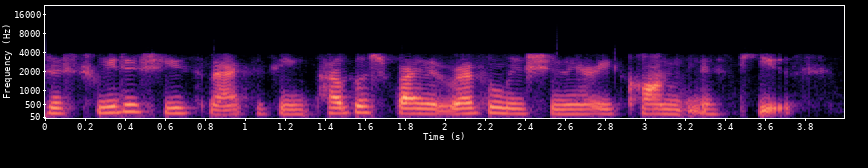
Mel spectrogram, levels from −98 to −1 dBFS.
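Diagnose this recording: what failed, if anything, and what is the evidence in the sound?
The codec stage shows G.729 coding throughout. The speech is confined to about 150 Hz to 3.7 kHz, with a plainly audible rough, synthetic texture. At 8 kbit/s the decoder rebuilds every 10 ms frame from a vocal tract filter, a pitch predictor and sparse pulses, discarding fine detail.

The network stage shows VoIP packet loss concealed by the speech codec, at 1.29–1.33 s, just before "published by the", and at 3.15–3.24 s. Gaps of 20 ms and 40 ms were filled by a fading extension of the previous pitch and filter, and the sound stays weak briefly after each.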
